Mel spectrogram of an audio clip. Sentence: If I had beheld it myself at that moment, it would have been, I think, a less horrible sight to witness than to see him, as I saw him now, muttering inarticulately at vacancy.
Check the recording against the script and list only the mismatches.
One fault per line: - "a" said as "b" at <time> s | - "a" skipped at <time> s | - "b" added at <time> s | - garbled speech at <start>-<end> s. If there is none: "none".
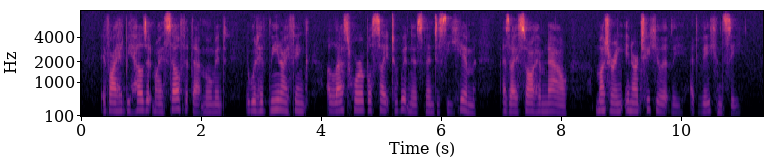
none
